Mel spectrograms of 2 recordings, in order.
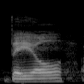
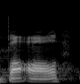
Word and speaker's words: Baal: and pull down the altar of Baal or Baal, however you pronounce it, both are sometimes correct. So we'll use Baal this morning, that your father has.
